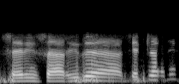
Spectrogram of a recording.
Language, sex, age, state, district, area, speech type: Tamil, male, 60+, Tamil Nadu, Krishnagiri, rural, conversation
